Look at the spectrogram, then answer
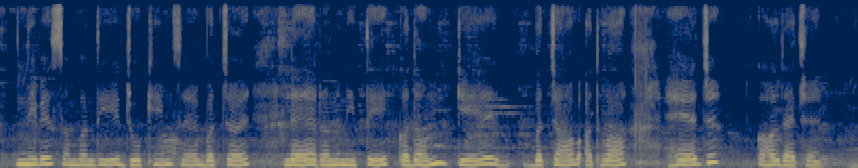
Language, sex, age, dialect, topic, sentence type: Maithili, female, 18-24, Eastern / Thethi, banking, statement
